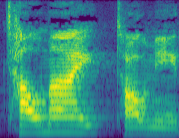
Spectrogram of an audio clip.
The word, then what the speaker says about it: Ptolemy: Ptolemy, the P is silent. I don't know how that works or why that works, but that's who we're talking about.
